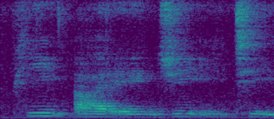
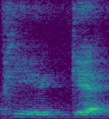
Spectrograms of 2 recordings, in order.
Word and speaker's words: Piaget: seen his name as your book jean-paul piaget p-i-a-g-e-t you probably didn't know how to pronounce it okay it looks like p a get or something it's pronounced piaget he talks about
